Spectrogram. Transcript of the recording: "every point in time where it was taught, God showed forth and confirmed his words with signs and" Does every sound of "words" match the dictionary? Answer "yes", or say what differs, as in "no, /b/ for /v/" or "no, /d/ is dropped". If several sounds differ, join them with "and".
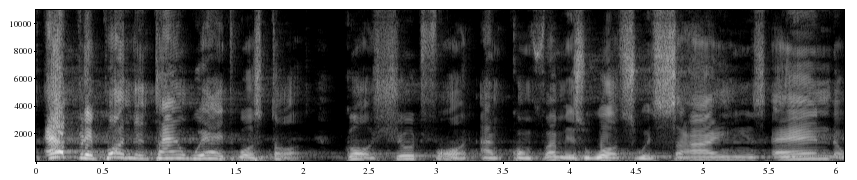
no, /s/ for /z/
